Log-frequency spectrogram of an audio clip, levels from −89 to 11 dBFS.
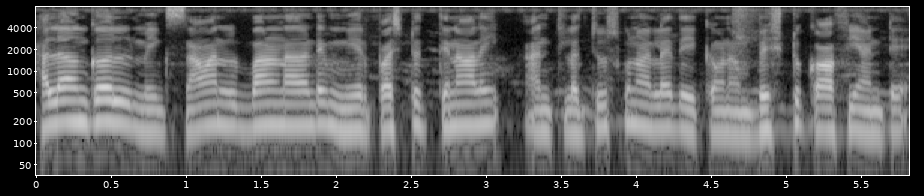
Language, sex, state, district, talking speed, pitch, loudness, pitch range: Telugu, male, Andhra Pradesh, Annamaya, 145 wpm, 160 Hz, -17 LUFS, 150-175 Hz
